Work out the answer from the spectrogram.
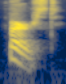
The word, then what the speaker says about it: first: i r s t the letters i r stand for the sound er blend with me f er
